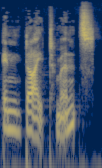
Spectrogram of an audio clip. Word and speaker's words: indictment: someone is facing multiple indictments um it means and careful of the pronunciation the pron assciation is indictment it's not the same as how it's written it means that this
